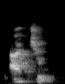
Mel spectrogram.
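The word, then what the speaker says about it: ačiū: se dice gracias gracias achu achu achu así como si estuviéramos estornudando la vez pasada nos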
